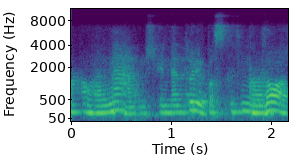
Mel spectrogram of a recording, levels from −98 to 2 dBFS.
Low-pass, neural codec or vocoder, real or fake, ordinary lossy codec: 7.2 kHz; codec, 16 kHz, 0.5 kbps, X-Codec, HuBERT features, trained on general audio; fake; Opus, 16 kbps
